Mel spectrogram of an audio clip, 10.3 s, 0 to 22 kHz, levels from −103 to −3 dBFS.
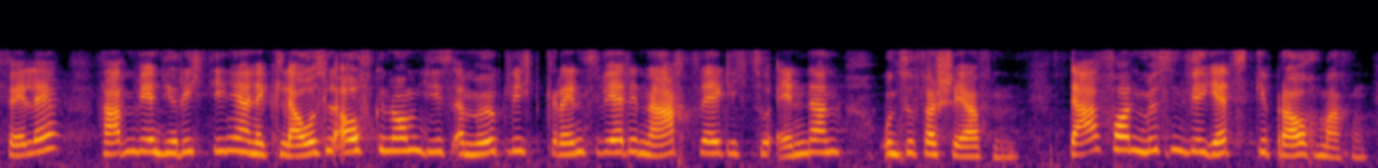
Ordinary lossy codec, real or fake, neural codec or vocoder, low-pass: none; fake; codec, 24 kHz, 6 kbps, HILCodec; 7.2 kHz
